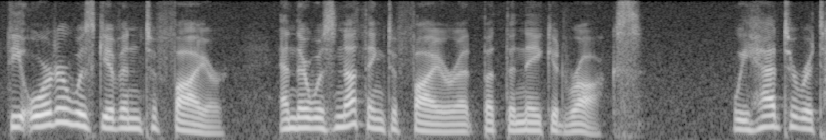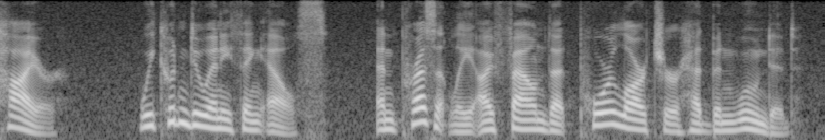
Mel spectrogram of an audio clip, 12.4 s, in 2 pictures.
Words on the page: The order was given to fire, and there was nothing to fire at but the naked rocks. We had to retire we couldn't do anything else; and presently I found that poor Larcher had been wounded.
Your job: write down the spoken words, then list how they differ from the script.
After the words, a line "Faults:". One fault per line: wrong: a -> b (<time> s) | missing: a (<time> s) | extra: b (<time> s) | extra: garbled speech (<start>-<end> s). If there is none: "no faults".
The order was given to fire, and there was nothing to fire at but the naked rocks. We had to retire we couldn't do anything else; and presently I found that poor Larcher had been wounded.
Faults:
no faults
